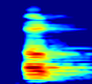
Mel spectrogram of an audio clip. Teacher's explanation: দদের উচ্চারণে ধাক্কা লাগাইয়ে কলকলার মতো করা যাবে না, আরদ নরম ভাবে দদের উচ্চারণ শেষ হয়ে যাবে। যদি ধাক্কা লাগে তাহলে আরদ এভাবে একটু ফিরে আসে, তো এটা যেন ফিরে না আসে এটা খেয়াল করবো সবাই।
